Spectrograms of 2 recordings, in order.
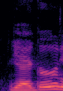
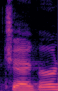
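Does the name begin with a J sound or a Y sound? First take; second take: Y sound; J sound. First: It begins with a Y sound, like yes. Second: It begins with a J sound, like jam. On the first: The speaker calls it wrong. "not Jagger, like Jagermeister" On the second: The speaker calls it right.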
